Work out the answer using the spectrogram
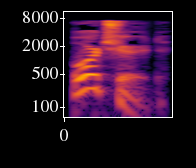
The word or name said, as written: orchard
